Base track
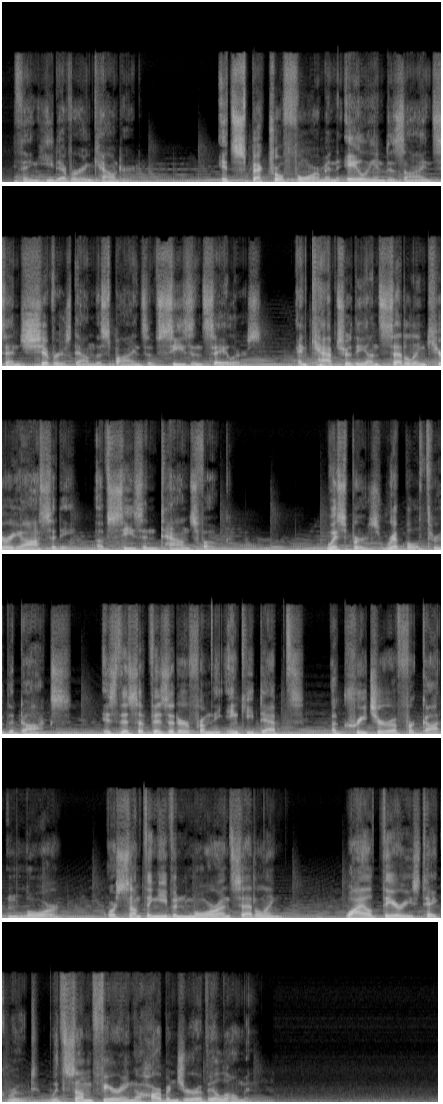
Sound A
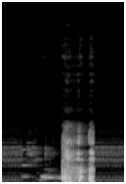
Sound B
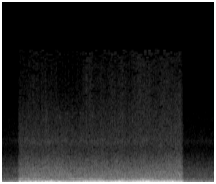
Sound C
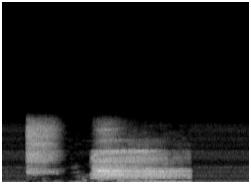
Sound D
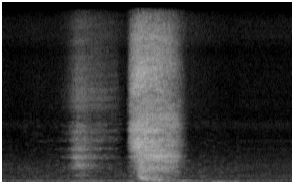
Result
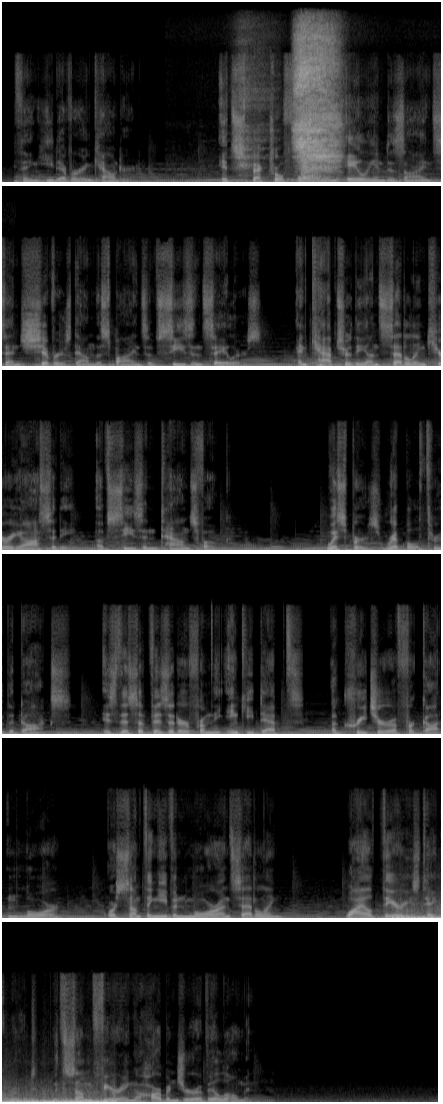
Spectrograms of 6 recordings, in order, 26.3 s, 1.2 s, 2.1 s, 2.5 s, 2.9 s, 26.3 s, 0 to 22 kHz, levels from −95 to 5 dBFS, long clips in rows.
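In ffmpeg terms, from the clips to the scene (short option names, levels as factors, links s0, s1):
-filter_complex "[0:a]volume=0.158[s0];[2:a]acompressor=threshold=0.0891:ratio=6:attack=3.2:release=140:knee=1:detection=peak[s1];[4:a]atrim=end=2.9,asetpts=PTS-STARTPTS,volume=0.562,afade=t=in:d=0.004:c=hsin,afade=t=out:st=2.896:d=0.004:c=hsin,adelay=1630[s2];[s1]atrim=end=2.12,asetpts=PTS-STARTPTS,volume=0.631,afade=t=in:d=0.004:c=hsin,afade=t=out:st=2.116:d=0.004:c=hsin,adelay=21290[s3];[s0][s2][s3]amix=inputs=3:normalize=0"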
